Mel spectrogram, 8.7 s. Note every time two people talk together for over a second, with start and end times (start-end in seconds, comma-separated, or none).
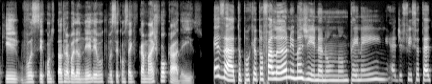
none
